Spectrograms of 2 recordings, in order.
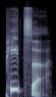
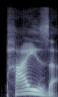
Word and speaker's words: pizza: Pizza. Everyone loves pizza. Not pisa.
